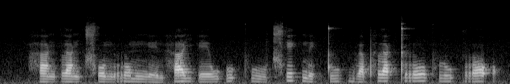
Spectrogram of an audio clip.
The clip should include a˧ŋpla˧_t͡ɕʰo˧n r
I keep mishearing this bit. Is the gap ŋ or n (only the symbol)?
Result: ŋ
